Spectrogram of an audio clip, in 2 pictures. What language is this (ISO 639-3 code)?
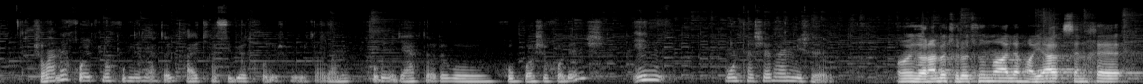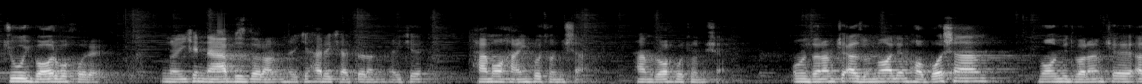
fas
